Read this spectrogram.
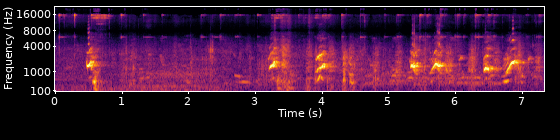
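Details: Red-nose pit bull being brought together again with a chocolate red-nose pit bull for mating; loud, high whining yelps and whimpers come in short bursts, clustered near the end, while a man speaks between them.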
